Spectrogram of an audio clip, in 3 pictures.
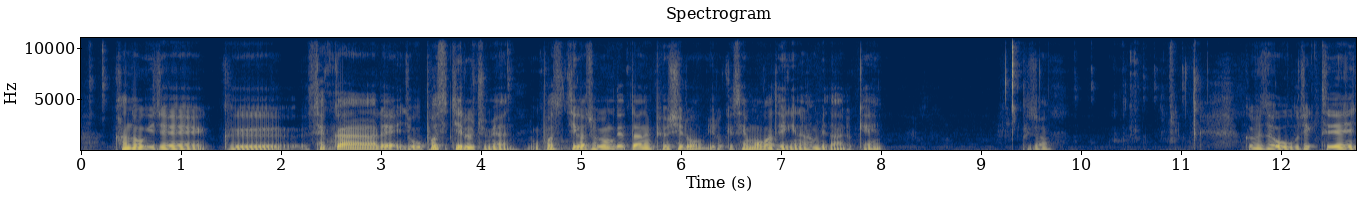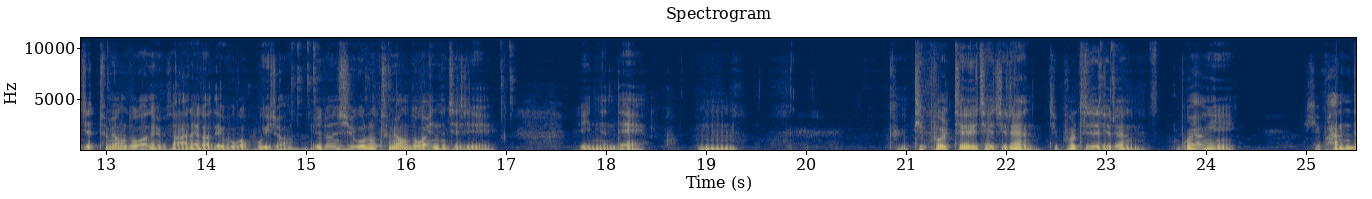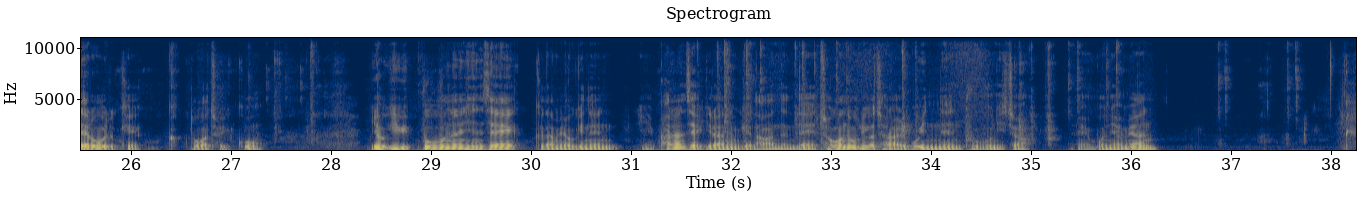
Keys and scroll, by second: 12.1 space, 32.6 space, 33.6 Delete.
